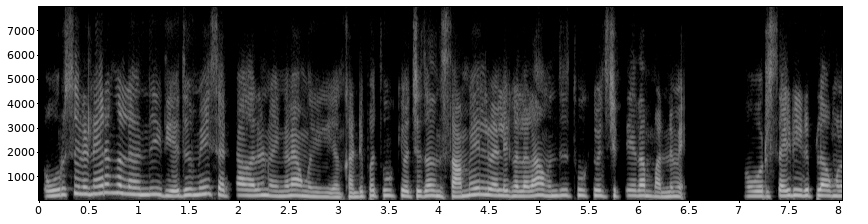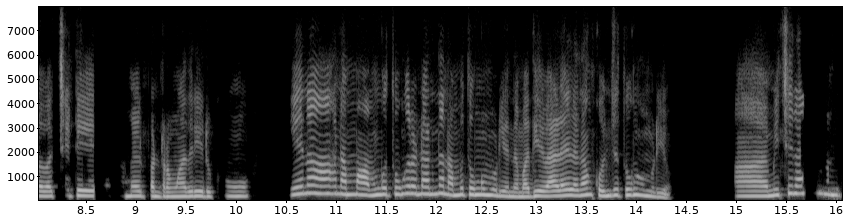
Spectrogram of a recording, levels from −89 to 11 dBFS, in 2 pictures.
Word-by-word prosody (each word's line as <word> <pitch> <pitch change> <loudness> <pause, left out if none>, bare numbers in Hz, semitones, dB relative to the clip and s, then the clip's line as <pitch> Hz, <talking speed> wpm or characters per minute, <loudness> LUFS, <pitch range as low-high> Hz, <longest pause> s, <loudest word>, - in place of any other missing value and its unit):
ஒரு 240 +3 +1
சில 300 -2 0
நேரங்கள்ல 325 -2 0
வந்து 260 +1 +2
இது 215 -3 -2
எதுவுமே 245 +5 +1
செட் 235 -1 -3
ஆகலன்னு 225 0 +1
வைங்களேன், 210 +3 +1
அவங்களை 175 -5 -1
கண்டிப்பா 185 +5 -1
தூக்கி 220 -2 -2
வெச்சு 200 +1 0
தான் 215 -2 +1
சமையல் 245 +8 +2
வேலைகள் 205 -3 +1
எல்லாம் 225 +1 +2
வந்து 220 +2 0
தூக்கி 225 -3 -3
வெச்சுக்கிட்டே 220 +1 -4
தா - - +2
பண்ணுவேன். 185 +1 -2 0.7
ஒரு 195 -2 -1
சைடு 220 +2 +2
இடுப்புல 225 0 +2
அவங்களை 205 -1 +1
வெச்சுட்டு, 200 +2 -2 0.4
சமையல் 195 -1 -2
பண்ற 185 -1 +1
மாதிரி 190 +1 +2
இருக்கும். 195 +1 -4 0.5
ஏன்னா 320 +1 +1 0.3
நம்ம 265 0 +1
அவங்க 255 +3 +2
தூங்குற 300 +2 +1
நேரம் 285 +1 +1
தான் 270 - +1
நம்ம 245 +2 +1
தூங்க 255 0 +4
முடியும் 200 -4 0
இந்த 175 - 0
மதிய 205 +3 +2
வேலைலதா 230 +3 +3
கொஞ்சம் 220 +4 +1
தூங்க 245 0 +2
முடியும். 160 -7 -5 0.6
ஆ - - -2 0.3
மிச்ச 245 +4 -2
நேரம் 300 -6 -2
220 Hz, 185 wpm, -23 LUFS, 200-245 Hz, 0.7 s, தூங்க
